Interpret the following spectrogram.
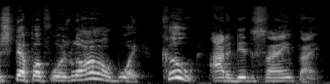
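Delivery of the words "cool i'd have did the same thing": ordinary talk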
